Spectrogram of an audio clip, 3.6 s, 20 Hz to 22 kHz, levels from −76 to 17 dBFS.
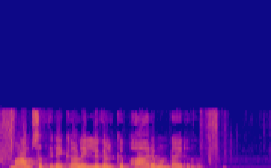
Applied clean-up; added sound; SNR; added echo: none; Tearing; 19 dB; none.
